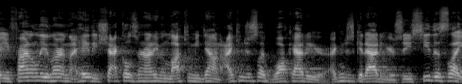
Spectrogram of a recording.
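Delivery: usual speaking voice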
